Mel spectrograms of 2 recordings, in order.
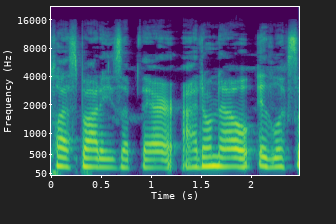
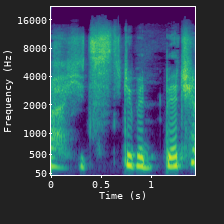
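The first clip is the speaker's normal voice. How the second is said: put-on sighing; 3 dB quieter than usual. Retelling how a woman reacted before going back on deck, imitating her sigh. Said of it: "She sighs like".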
